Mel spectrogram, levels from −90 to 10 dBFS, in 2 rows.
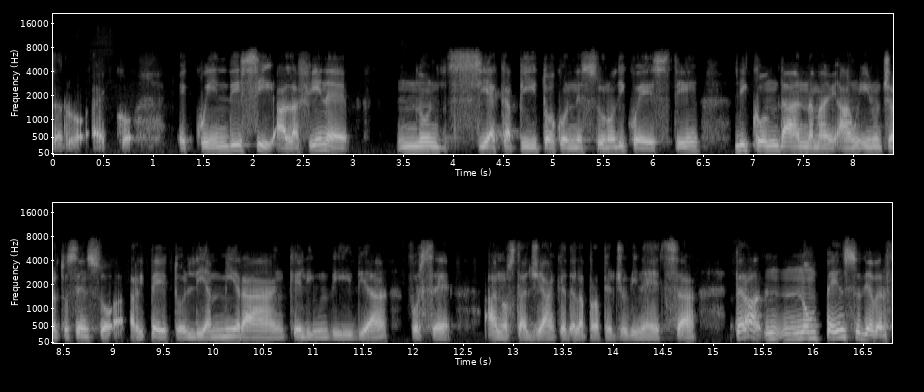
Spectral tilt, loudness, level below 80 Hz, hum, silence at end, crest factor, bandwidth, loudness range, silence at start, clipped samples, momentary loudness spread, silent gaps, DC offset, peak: -5 dB/octave; -27 LUFS; -76 dBFS; none; 0 s; 16 dB; 7.8 kHz; 2 LU; 0 s; under 0.1%; 8 LU; none; under 0.1%; -10 dBFS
